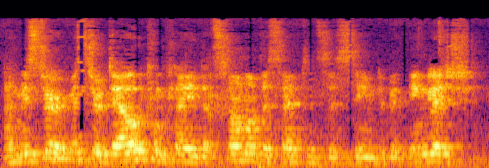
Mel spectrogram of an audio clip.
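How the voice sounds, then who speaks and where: A young man on the high side of pitch, fairly quick and fairly bright, gives a conference talk read from notes at a lectern, peppered with dry asides and brief laughter. The recording, made by a phone camera across a library meeting room, is roomy and distant with faint hiss, at livestream quality.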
